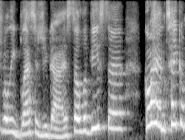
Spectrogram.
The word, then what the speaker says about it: La'Vista: um so with that i am lavista and if you remember asta lavista you will say my name right every single time i promise um and like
